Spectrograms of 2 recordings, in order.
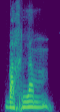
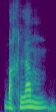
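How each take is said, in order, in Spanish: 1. Antes de la l hay un sonido de h aspirada. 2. Antes de la l hay un sonido de h aspirada.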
